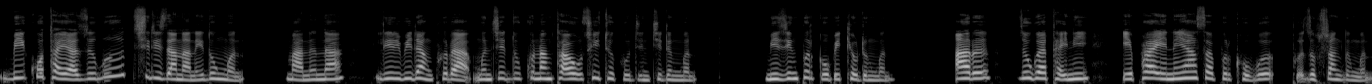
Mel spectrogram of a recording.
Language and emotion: Bodo, sad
